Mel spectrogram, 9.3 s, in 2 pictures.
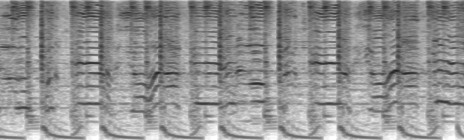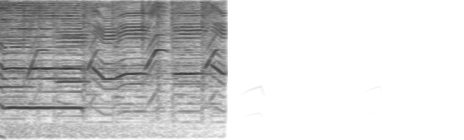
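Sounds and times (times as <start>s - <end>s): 
hard bass remix: 0.0s - 7.0s.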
